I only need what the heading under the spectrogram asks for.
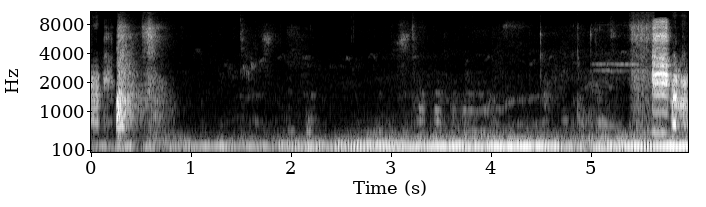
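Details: Red-breasted parakeet in mating season: two loud, harsh, broadband squawks, one near the start and one near the end, separated by quieter scattered chatter over a steady low hum.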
